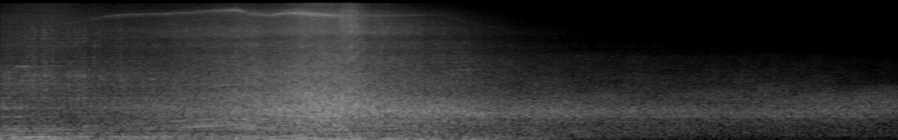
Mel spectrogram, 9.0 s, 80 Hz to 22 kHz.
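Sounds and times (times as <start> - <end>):
stolen car engine started beside the Congreso de los Diputados in Madrid: 0.0 - 4.4
stolen car pulling away and driving off in Madrid: 0.0 - 5.2.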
